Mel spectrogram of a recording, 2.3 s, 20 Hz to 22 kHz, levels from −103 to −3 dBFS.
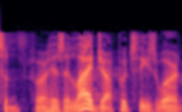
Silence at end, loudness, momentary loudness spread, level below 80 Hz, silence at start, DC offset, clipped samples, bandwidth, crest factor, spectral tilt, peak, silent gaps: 0 s; -25 LUFS; 13 LU; -64 dBFS; 0 s; under 0.1%; under 0.1%; 7 kHz; 20 dB; -6 dB/octave; -4 dBFS; none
